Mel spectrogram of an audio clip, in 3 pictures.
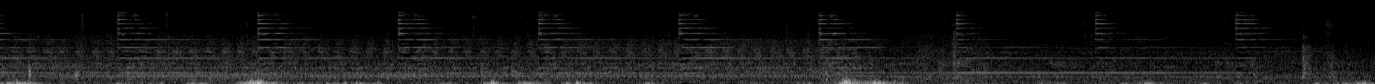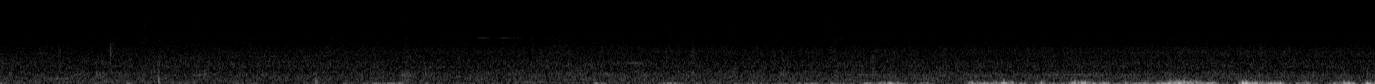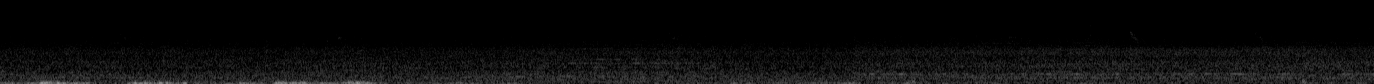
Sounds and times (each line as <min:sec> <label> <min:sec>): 0:00.0 motor of the level crossing 0:13.2
0:00.0 passage of the unexpected train 0:41.2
